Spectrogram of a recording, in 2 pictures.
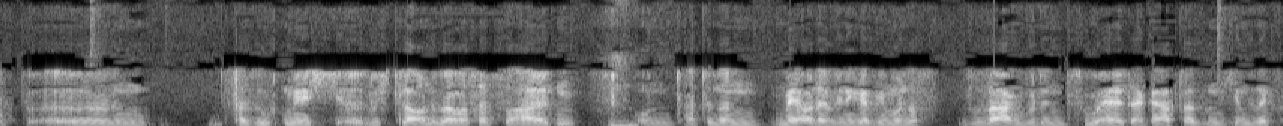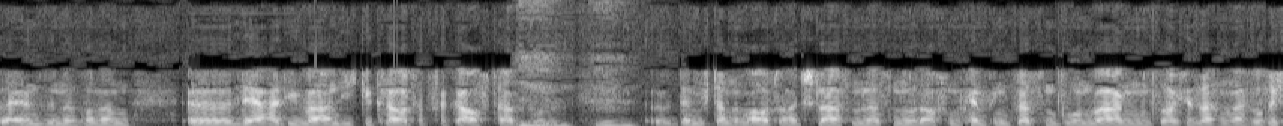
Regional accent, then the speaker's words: Rostock, Mecklenburg-Vorpommern, Germany; dann war die Wende damals zu der Zeit, ich komme aus Rostock ehemals, und das war ziemlich viel.

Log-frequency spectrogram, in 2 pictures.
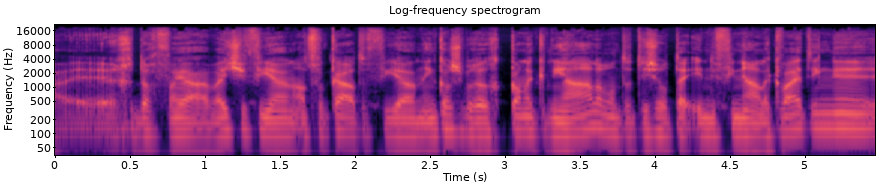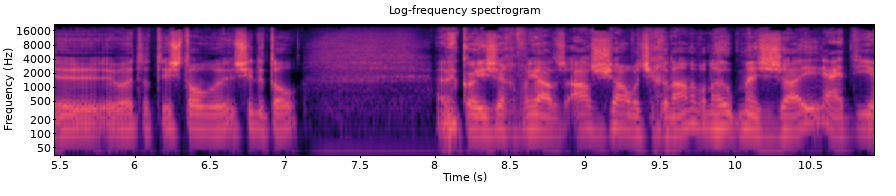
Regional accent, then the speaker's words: The Hague, South Holland, Netherlands; born there; ik ben geboren in het Zuiderpark of naast het Zuiderpark.

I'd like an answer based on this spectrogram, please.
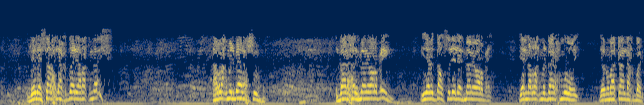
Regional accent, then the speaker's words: Mauritania; يا غير احنا موريتاني

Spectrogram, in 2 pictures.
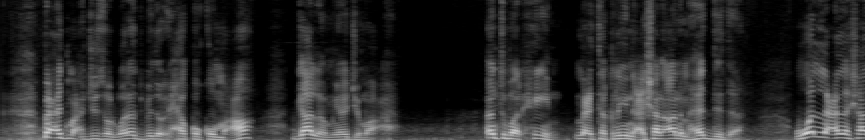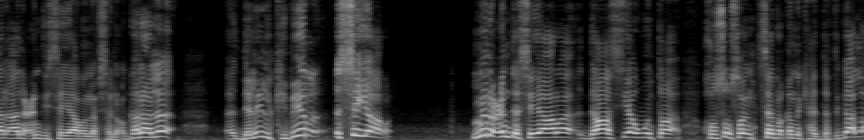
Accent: Kuwait

